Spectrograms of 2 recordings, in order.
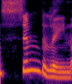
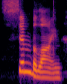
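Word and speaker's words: Cymbeline: wink and that's actually from symboline or symboline as it's also known as you'll find as well there are two variations on some of the pronunciations but it's from symbolize in this instance from act 3 scene 4.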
